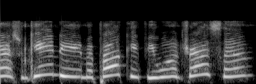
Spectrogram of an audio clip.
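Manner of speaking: very high, creepy put-on voice; a sleazy creep luring someone; creepy pervert voice. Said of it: "Why did Josh turn me into a pervert".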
